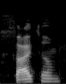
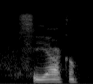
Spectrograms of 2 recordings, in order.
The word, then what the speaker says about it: Siakam: Saitum for having a breakout year. That nigga going crazy. – Siakam.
